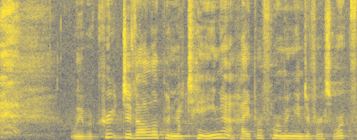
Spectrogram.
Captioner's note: attendee coughs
